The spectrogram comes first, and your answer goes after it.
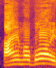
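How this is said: It is said with a Korean-style accent. The speaker calls it wrong. "처음에 I'm a boy 이렇게 읽는 사람이"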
